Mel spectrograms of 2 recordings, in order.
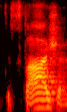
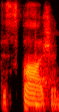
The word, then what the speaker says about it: dysphagia: And it's pronounced dysphagia, not dysphagia with the G.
